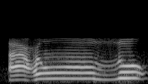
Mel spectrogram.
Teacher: عین واو پیش عو، یہاں واو مدہ ہے لہذا ایک الف کی مقدار میں کھینچنا ہے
